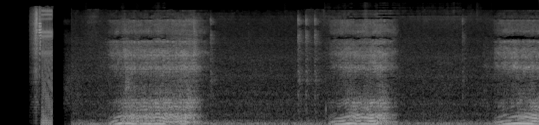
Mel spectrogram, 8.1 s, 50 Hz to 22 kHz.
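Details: Deep, rumbling snores about every 3 seconds over a steady low background hum; heavy, vibrating snoring during sleep.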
